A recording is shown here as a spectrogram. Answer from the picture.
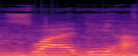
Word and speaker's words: Sawasdee kha: Sawadee ka. Sawadee ka. Sawadee ka. By the K. Sawadiha. Sawadiha. Yeah, Sawadiha for you. If you say like her, you are lady boy.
